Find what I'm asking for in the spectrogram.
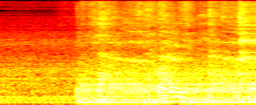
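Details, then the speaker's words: Microwave run with water inside: loud mains hum with uneven crackle, sparking inside the cavity; magnetron and mica cover to be checked. "o que tá acontecendo rigou com começa sendo mais faísca lá dentro né Aí vou desligando ele"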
